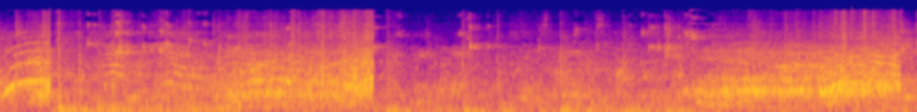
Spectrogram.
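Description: A crowd murmurs and chatters in an echoing gym.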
